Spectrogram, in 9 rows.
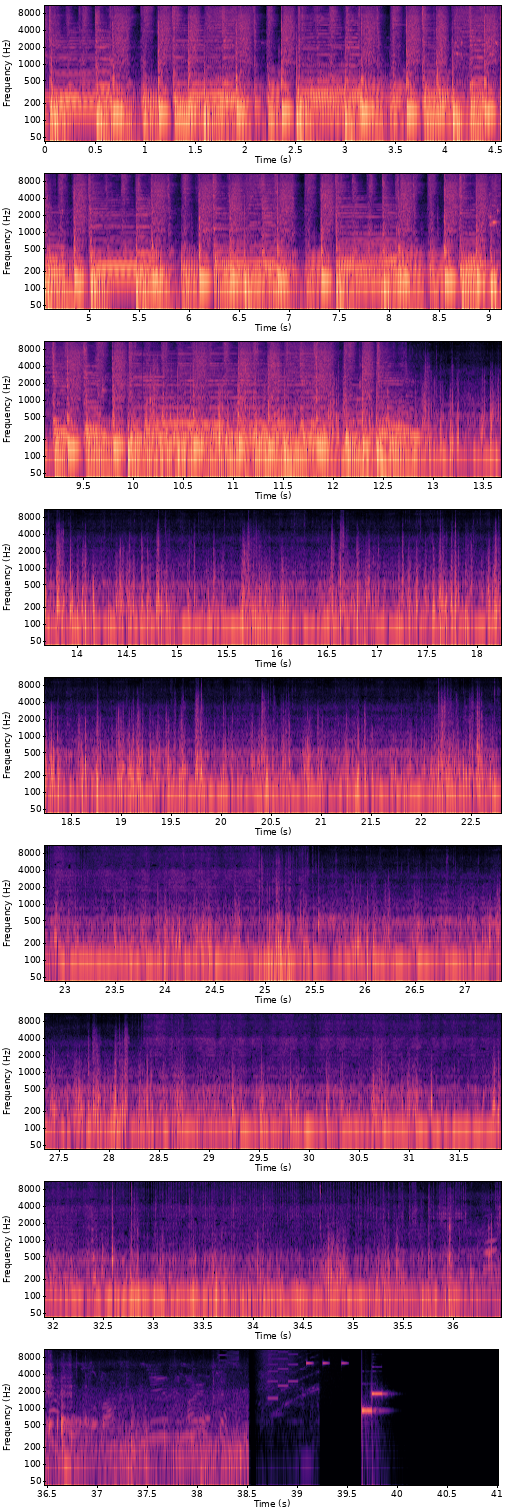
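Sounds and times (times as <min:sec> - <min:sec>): bike tyres rumbling on asphalt: 0:00.0 - 0:38.5
wind buffeting microphone: 0:09.8 - 0:38.5.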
